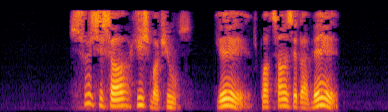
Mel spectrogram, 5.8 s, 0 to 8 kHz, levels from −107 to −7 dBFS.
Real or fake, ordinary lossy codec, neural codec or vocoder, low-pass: fake; MP3, 24 kbps; autoencoder, 22.05 kHz, a latent of 192 numbers a frame, VITS, trained on one speaker; 7.2 kHz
